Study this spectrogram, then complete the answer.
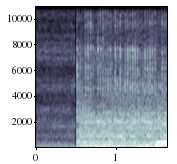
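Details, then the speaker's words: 2004 GMC Envoy, 4.2 inline six, at its first start after replacing the power steering pump whose impeller shaft broke in half. It settles to a steady, even idle with no pump whine or groan, and power steering is working again. "good shape hope working fine the power steering is back working"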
